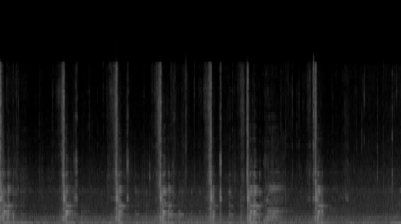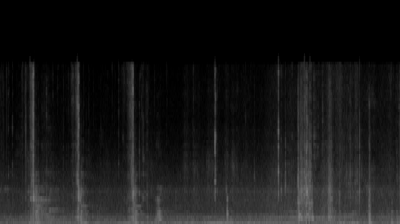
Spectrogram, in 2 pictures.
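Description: Block of ice being cut or chipped: a series of sharp clinking, cracking knocks about once a second.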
